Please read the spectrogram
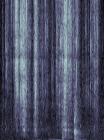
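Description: Trading-card pack wrappers crinkling as gloved hands handle them, in several short bursts of rustling, with a sharp click near the end.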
